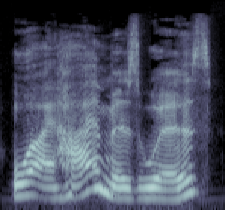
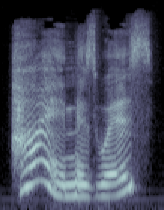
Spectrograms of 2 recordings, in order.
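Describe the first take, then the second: First: Louder, hammed-up American "Why, hi, Miss Wiz"; cheeky kid mocking with a put-on American drawl; silly American accent. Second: Bright, drawn-out demo of the new greeting; teacher showing the greeting. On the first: Jack teasing the new teacher in a silly American accent. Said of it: "he said in a silly American accent". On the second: The teacher showing class three how to greet her, drawn out. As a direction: model the cheerful hello slowly for the class. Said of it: "You say". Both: A narrator's reading.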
